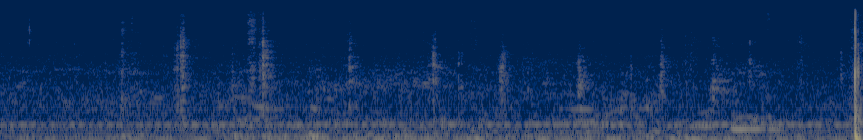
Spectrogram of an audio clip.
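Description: Near silence: room tone with a faint steady hum and a scattering of light, irregular ticks.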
